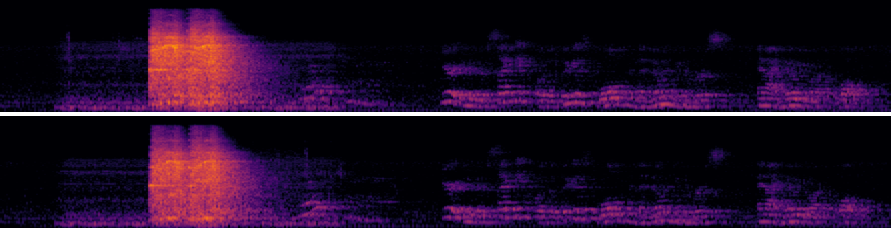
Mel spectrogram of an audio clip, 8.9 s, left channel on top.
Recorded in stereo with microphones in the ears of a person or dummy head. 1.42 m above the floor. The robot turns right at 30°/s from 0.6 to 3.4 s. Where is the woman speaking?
5° right (ahead or behind), 1.8 m.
